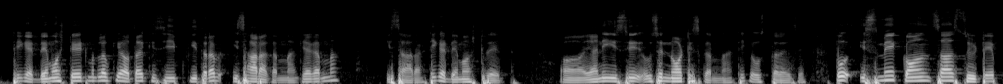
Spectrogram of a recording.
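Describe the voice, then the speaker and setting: A man's voice: medium pitch, dark tone, dry recording, low-quality recording. A man with an Indian accent teaching an exam-prep grammar lesson, explaining in Hindi with English terms and asking and answering his own questions.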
